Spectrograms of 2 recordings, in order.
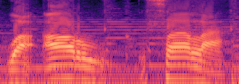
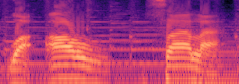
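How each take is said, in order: No difference in how they are said.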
